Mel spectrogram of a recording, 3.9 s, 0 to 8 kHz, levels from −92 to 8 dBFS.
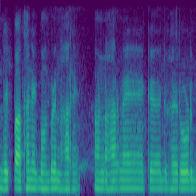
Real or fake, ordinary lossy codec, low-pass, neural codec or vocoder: fake; Opus, 16 kbps; 7.2 kHz; vocoder, 22.05 kHz, 80 mel bands, Vocos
